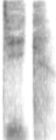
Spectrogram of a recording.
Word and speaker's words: DIC: It's so DIC. It's Deke is how it's pronounced. Yes, Deke. Yes, because that's how they at the end of the shows. At the end of the shows, they would always say Deke, and I know, I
